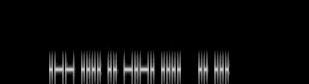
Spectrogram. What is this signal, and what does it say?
Morse code, heard as a keyed tone, about 44 wpm, 700 Hz. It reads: WHICH IS
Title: Sets of 2 Words 45wpm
